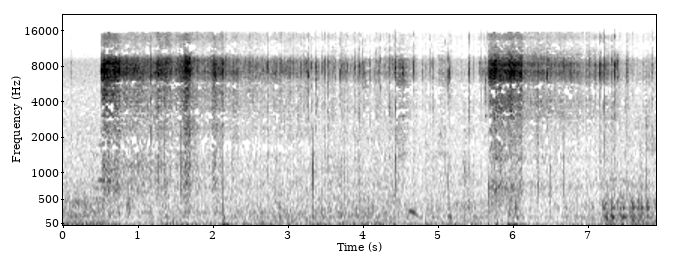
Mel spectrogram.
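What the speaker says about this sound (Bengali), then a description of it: "আর আমি এবারে মাছের ডিমটা ছোটো ছোটো করে বড়ার মতো করে কড়াতে দিয়ে দিচ্ছি।" Loud, steady sizzling hiss as small fish roe fritters go into hot oil in a kadai, starting abruptly and continuing with crackling bursts, close and dominant.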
